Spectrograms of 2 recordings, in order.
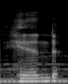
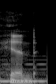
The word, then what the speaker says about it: Hind: And I've also heard it pronounced Cynthia Hind, but I think the British pronunciation is Hind, and since she's British, we're gonna pronounce it Hind.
